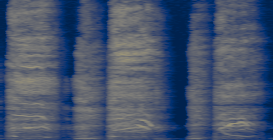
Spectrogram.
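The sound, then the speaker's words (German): A person imitates the heavy, labored breathing of a sick child with bronchitis: four or five rough, wheezy breaths in a steady rhythm, fairly loud, with no words spoken. “Und dann atmen die auch so.”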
